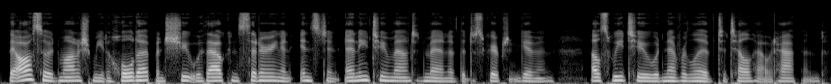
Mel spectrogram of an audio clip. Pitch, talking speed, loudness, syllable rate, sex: 160 Hz, 230 wpm, -19 LUFS, 6.5 syllables/s, female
